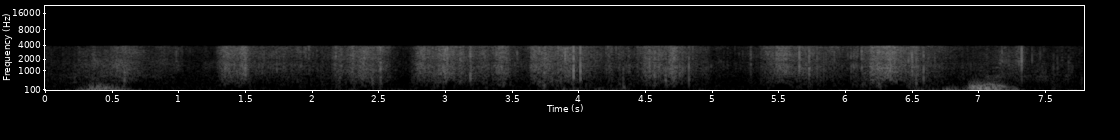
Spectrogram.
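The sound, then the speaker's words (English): Footsteps of a person on an evening walk outdoors, a soft, faint and fairly steady series of crunching steps with light rustling between them. “So this is me taking actually a nightly walk right before the show. Can hear that.”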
